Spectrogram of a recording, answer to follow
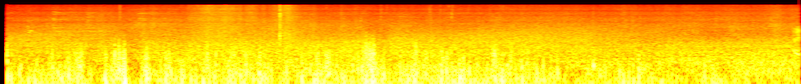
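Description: Wind buffeting the microphone over the steady wash of surf breaking on a sandy shore, with gusts strongest in the first half.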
